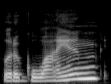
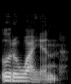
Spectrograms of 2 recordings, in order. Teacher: you don't really pronounce the g in the middle so much. It's not like uruguan it's like urugan.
